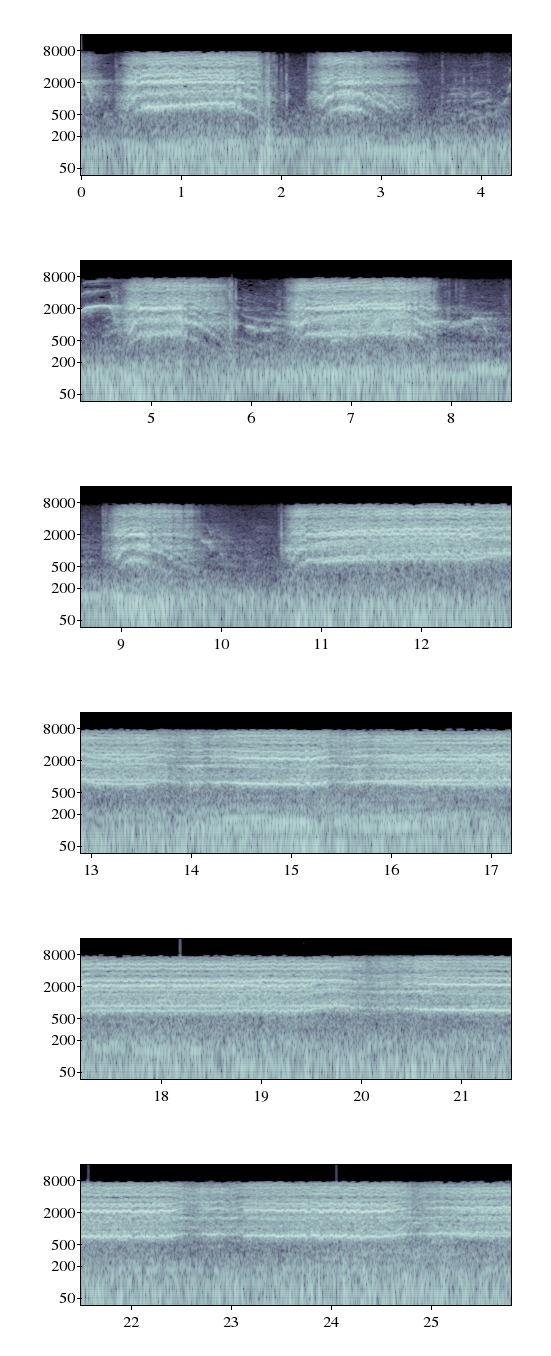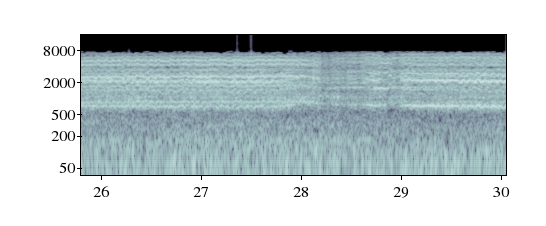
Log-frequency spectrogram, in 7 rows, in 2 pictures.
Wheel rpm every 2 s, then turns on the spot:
110, 30, 50, 80, 30, 100, 220, 210, 210, 210, 210, 210, 210, 210, 210.
6-8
